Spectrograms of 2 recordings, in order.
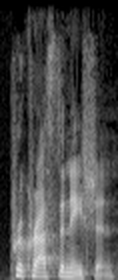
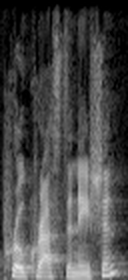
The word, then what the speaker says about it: procrastination: Procrastination. Si quieres puedes pronunciar más la O, procrastination, pero en lenguaje coloquial lo que decimos es procrastination.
